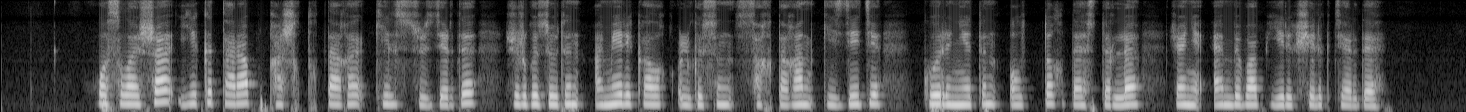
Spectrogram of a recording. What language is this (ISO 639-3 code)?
kaz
